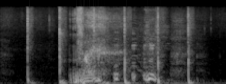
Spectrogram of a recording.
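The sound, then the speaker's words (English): Brisk rubbing of a man's hands as if washing them, with a dry, hissing friction, punctuated by several sharp slaps as the palms meet and brush off, lasting about two seconds. “that, that's the sound of a man washing his hands, I think.”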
